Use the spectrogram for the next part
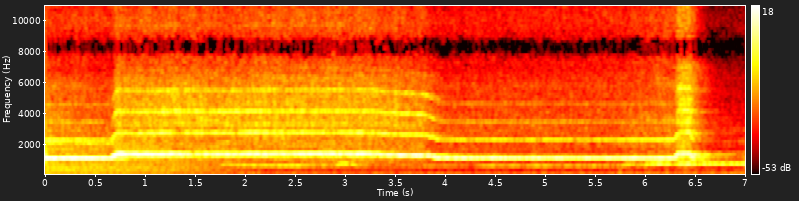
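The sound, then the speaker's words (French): A long, breathy whistle mimicking a locomotive's steam whistle, holding a steady chord-like tone for several seconds, dipping slightly midway, then swelling briefly before fading out. “Ça, c'est porté un peu une recherche du souffle, et, comment il peut être modelé, euh, soit euh, par les sonorités de vent, des siffles, jusqu'à arriver à la locomotive euh, au sifflet du train.”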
